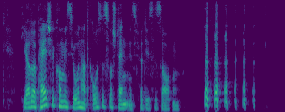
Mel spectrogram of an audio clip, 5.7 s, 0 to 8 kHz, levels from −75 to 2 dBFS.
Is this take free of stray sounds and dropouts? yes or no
no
